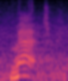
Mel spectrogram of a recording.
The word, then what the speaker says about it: mat: pronounce the word Matt Matt use the short ass sound like black cat matte this is a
